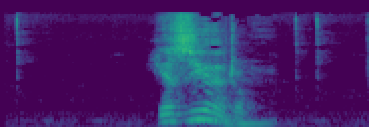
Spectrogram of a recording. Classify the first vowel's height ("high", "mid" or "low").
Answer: low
